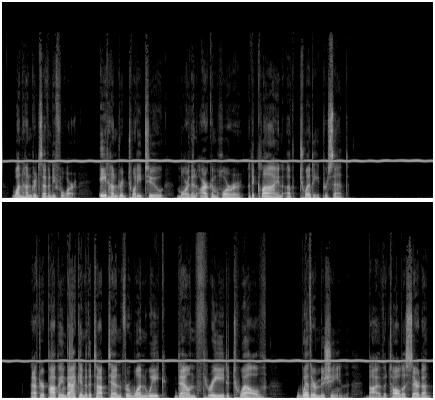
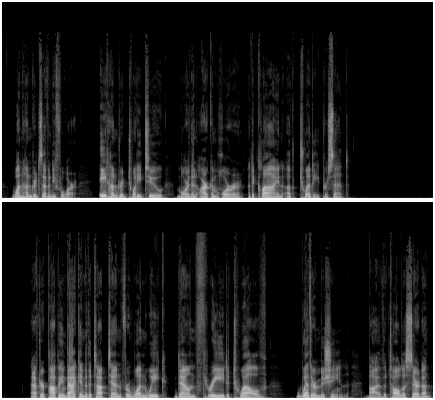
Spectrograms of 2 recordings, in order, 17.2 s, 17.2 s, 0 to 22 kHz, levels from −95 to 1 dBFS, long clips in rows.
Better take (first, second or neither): second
